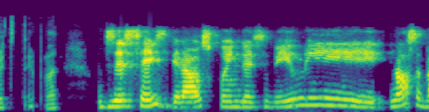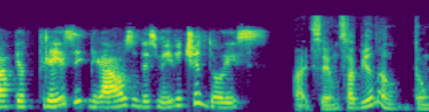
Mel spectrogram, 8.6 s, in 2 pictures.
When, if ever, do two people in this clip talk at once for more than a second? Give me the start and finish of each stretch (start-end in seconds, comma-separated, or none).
none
